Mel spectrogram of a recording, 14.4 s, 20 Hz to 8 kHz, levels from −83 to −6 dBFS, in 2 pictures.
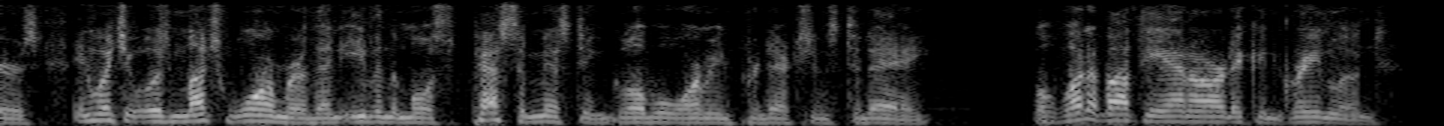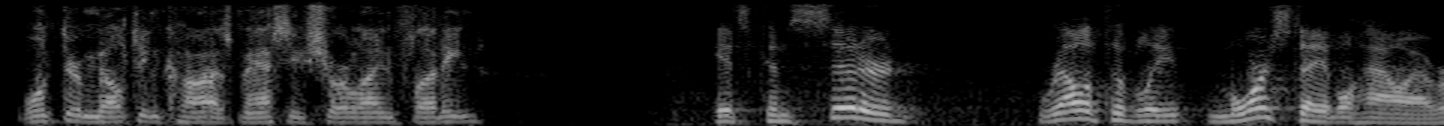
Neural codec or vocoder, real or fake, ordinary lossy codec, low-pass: none; real; Opus, 16 kbps; 7.2 kHz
